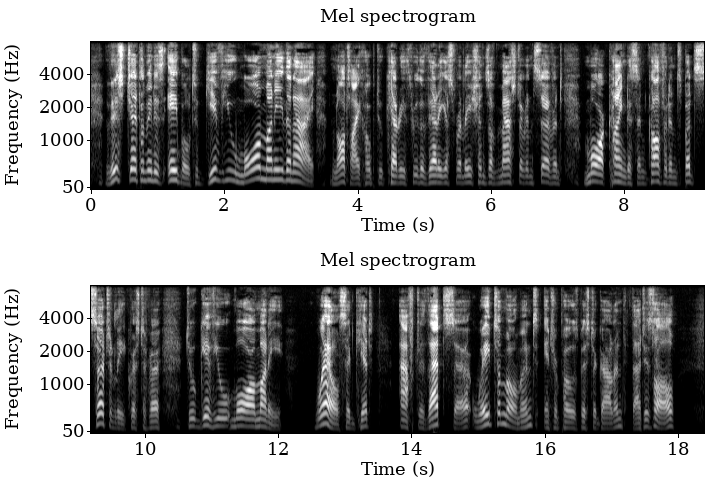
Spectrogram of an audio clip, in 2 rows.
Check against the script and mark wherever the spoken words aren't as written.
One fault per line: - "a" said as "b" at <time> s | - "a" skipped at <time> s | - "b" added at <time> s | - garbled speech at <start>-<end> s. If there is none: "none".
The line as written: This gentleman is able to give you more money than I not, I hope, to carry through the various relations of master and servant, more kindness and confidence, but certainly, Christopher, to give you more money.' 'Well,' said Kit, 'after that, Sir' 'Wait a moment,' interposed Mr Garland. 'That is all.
none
